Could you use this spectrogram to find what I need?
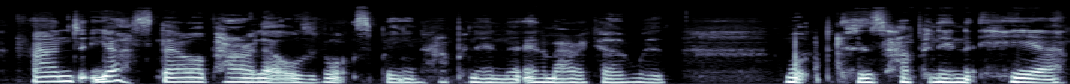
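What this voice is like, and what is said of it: UK accent. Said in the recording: “Clearly, you can hear I have a UK accent.”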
